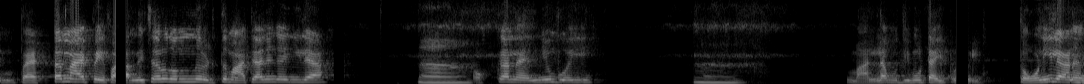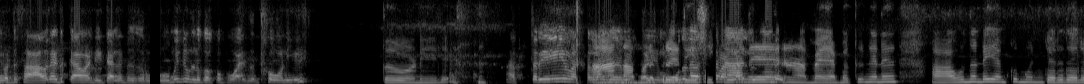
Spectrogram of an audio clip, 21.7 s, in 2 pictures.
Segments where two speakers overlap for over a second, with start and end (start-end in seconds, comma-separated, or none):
16.8-18.7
